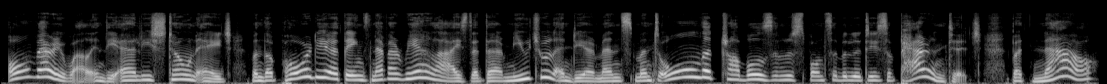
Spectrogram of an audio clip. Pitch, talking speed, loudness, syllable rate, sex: 210 Hz, 150 wpm, -17 LUFS, 4.7 syllables/s, male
